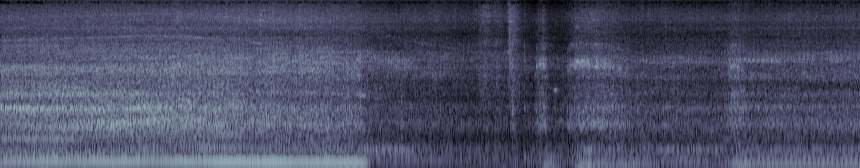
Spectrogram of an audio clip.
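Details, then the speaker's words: Mack Superliner diesel after engine repair: deep, steady beat runs strong under throttle, then settles to an even idle, no knocks or misses. Sounds healthy. It once blew white smoke (fuel pump suspected) and blew black smoke here. "All right, guys, back together, running, sounds pretty good."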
